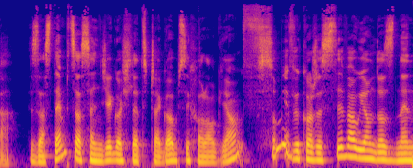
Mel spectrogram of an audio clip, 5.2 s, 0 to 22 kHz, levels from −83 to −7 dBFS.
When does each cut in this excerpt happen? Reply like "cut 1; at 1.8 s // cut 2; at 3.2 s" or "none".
cut 1; at 2.2 s // cut 2; at 3.0 s

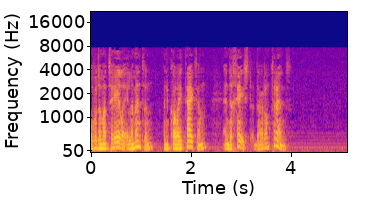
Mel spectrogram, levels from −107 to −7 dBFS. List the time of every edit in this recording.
none

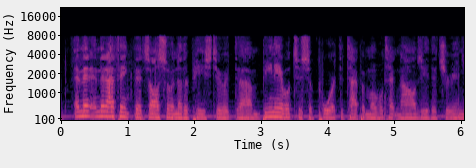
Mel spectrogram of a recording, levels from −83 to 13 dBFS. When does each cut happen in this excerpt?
none

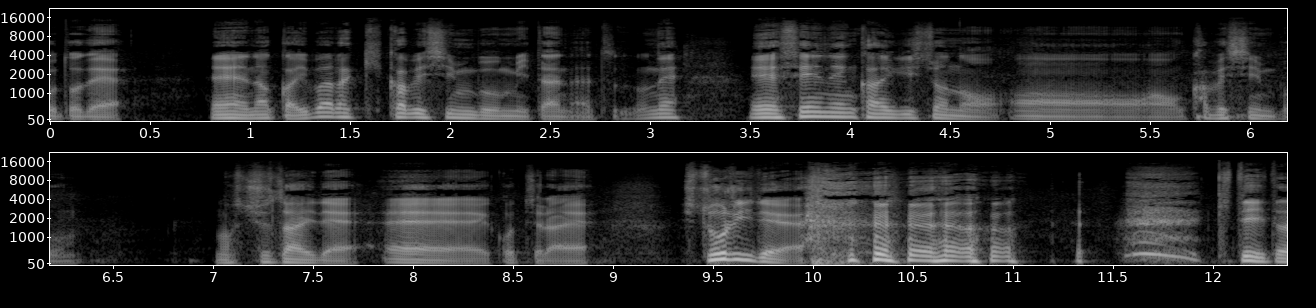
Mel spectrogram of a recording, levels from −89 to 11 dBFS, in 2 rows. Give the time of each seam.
none

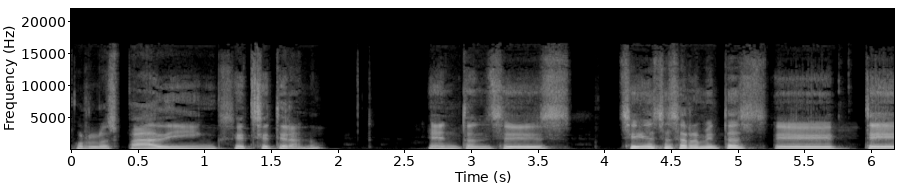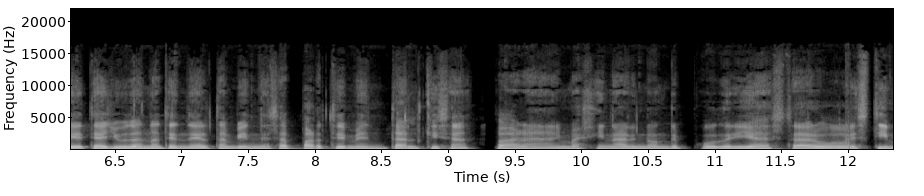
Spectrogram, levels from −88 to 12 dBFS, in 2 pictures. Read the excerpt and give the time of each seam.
cut 1; at 9.3 s

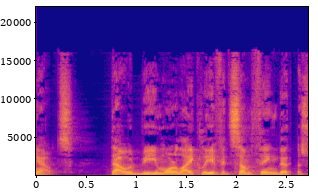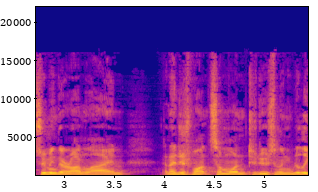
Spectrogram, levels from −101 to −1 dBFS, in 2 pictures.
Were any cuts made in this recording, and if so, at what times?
cut 1; at 2.5 s

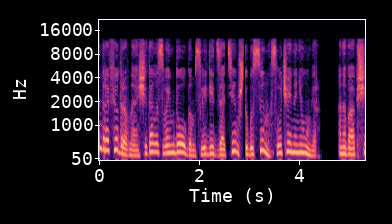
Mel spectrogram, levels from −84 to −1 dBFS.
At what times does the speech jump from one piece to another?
none

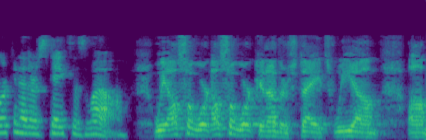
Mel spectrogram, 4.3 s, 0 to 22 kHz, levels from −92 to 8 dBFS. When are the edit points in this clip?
cut 1; at 2.1 s

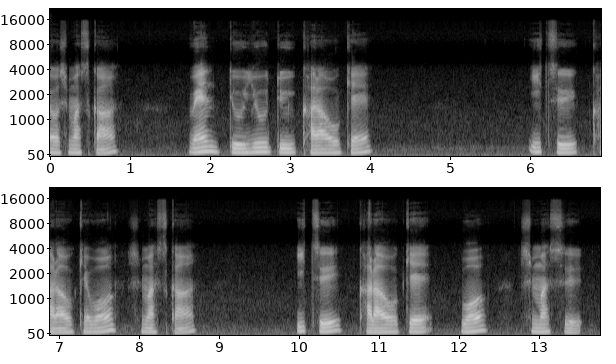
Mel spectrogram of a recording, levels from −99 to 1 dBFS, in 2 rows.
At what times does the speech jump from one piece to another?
none

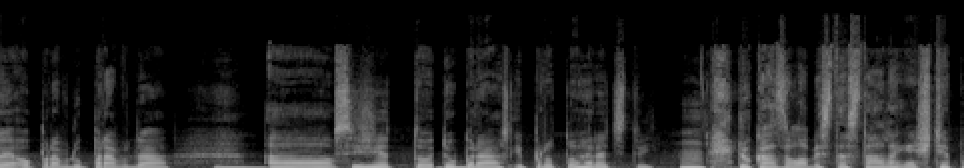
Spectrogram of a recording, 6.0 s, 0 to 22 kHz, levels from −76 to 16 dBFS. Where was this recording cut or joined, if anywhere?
cut 1; at 2.1 s // cut 2; at 2.7 s // cut 3; at 3.2 s

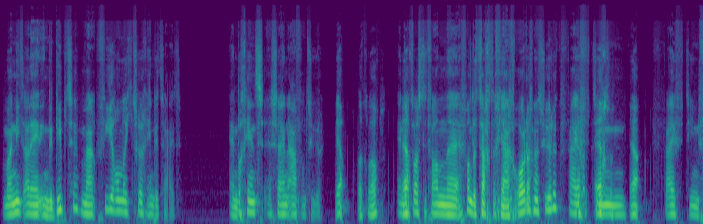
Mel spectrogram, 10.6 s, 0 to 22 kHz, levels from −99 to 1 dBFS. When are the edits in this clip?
cut 1; at 1.4 s // cut 2; at 2.0 s // cut 3; at 3.6 s // cut 4; at 4.9 s // cut 5; at 6.4 s

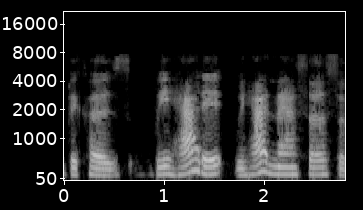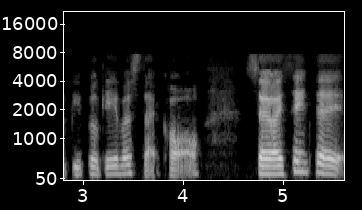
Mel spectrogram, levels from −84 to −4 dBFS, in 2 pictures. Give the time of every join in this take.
none

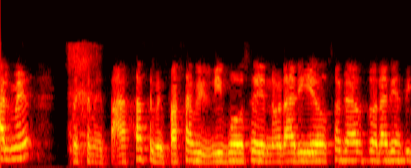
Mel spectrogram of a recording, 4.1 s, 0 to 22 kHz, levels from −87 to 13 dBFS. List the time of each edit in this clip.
none

